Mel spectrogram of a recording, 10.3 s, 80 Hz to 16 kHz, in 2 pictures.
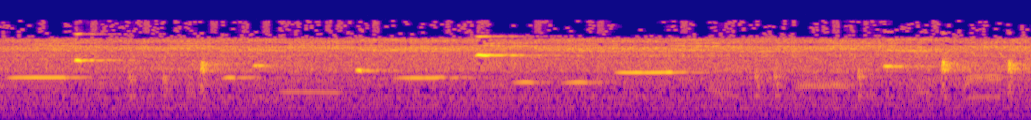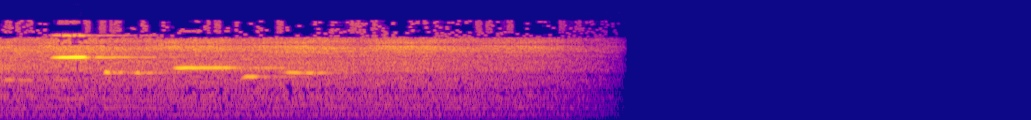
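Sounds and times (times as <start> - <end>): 
musician wren song: 0.0 - 6.9
steady hissing background: 0.0 - 8.3.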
